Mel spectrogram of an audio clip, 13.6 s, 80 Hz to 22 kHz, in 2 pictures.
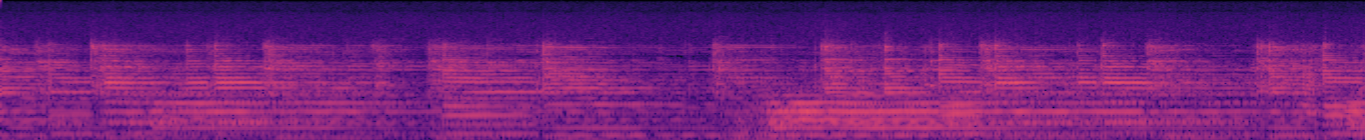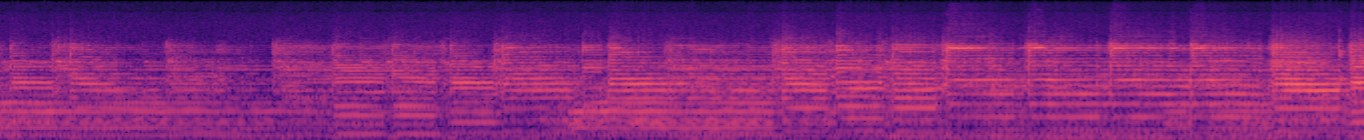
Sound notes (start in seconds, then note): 0.0 church bell continues ringing; 0.0 soft instrumental music; 0.6 church bell continues ringing; 0.8 soft instrumental music continues; 12.1 soft instrumental music continues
